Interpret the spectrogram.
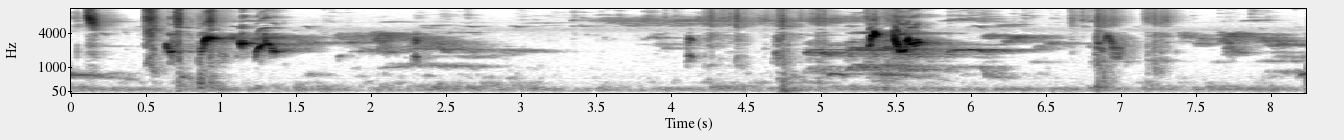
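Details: Red-whiskered bulbul of Vietnamese stock, a small bird aged over ten, singing note-counting style song: short clear whistled notes and quick slurred phrases in bursts, with clicks and a quiet gap mid-way.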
